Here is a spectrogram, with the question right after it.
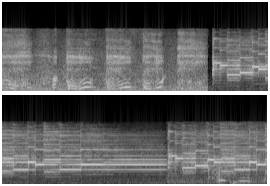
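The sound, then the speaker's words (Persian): A mobile phone ringtone for an incoming call plays a bright, repeating electronic melody for several seconds, clear and fairly loud, with a voice talking just before it and again as it ends. “باش که در ببینم که کی زنگ میزنه.”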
